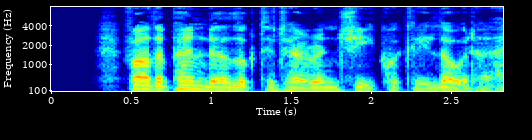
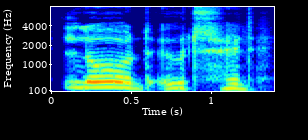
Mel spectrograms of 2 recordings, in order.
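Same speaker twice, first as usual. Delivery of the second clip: higher, careful priest voice; the priest probing carefully, higher voice; 11 semitones higher, 4 dB louder than usual. A narrator's reading. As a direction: tread lightly as the priest. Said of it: "he said carefully".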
